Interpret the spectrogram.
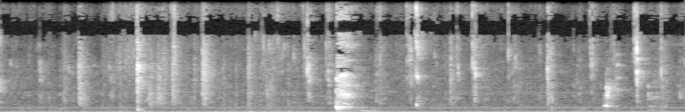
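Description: People biting and chewing crunchy pickles: a run of faint scattered crunches and clicks, with one short falling vocal groan about four seconds in at the sourness. A low steady hum runs underneath.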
